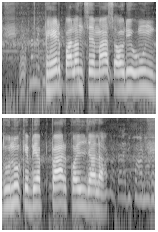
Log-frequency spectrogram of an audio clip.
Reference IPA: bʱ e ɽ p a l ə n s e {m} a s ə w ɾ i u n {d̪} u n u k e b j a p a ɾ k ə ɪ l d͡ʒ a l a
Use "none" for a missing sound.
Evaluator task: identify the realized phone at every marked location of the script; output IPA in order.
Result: m, d̪

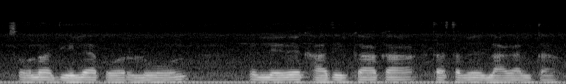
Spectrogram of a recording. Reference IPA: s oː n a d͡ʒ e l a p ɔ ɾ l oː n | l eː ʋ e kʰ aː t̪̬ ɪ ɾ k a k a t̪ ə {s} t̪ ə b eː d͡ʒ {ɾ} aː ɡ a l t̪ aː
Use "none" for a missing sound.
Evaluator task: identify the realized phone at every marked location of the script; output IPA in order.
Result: s, l

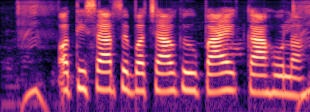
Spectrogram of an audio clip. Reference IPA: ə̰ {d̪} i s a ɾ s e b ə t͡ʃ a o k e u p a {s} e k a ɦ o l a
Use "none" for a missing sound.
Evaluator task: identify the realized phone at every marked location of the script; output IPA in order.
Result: t̪, none

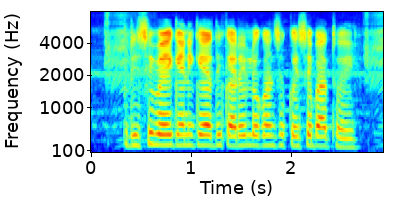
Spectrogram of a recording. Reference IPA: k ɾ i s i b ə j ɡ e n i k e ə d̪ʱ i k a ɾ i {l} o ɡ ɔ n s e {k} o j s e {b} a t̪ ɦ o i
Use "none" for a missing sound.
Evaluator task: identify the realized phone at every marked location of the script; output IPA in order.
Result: l, k, b

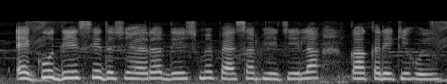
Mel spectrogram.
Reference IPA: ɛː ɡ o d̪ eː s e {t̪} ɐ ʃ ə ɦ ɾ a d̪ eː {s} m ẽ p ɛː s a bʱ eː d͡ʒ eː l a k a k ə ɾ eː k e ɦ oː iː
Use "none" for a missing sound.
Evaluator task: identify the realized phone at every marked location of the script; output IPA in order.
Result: d̪, ʃ

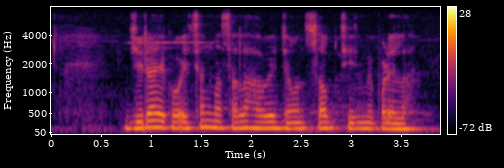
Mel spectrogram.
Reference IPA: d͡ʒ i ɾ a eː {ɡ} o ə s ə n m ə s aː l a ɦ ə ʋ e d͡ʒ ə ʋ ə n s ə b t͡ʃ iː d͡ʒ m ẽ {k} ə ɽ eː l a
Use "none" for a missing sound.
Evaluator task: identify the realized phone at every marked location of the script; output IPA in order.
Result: k, p

